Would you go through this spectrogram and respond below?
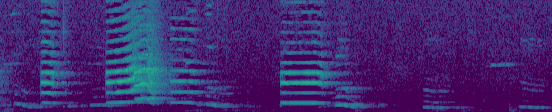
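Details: Five-month-old Dalmatian puppy with her squeaky bunny toy, giving quieter wavering howls and whimpers in a small room, a strong rising cry near the start, then fading, thinner whines.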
